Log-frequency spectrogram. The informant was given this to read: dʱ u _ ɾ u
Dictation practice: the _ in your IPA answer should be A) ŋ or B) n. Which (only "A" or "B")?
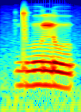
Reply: B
